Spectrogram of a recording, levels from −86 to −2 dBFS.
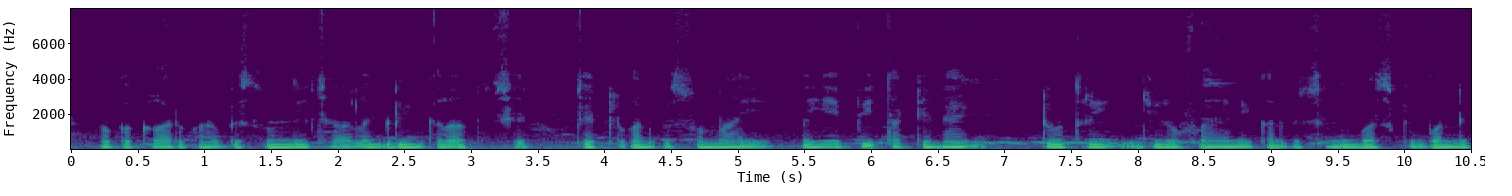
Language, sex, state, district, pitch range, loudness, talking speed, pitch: Telugu, male, Andhra Pradesh, Anantapur, 115-150 Hz, -34 LUFS, 115 wpm, 140 Hz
